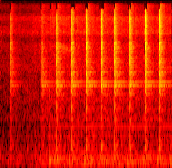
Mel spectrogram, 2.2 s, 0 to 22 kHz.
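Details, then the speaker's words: Ram 700 pickup, front right wheel area: above 90 km/h or on dirt roads, air catches the loose plastic splash shield behind the fender so it taps the sheet metal, quick light taps about five a second; fixed by drilling and anchoring the shield. "vamos a alta velocidad el aire se encaja acá y hace que esta parte plástica pegue con la lámina"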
